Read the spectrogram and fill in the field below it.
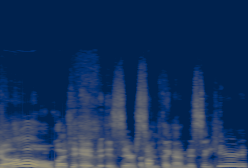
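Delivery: loud, high mock alarm; baffled reply. Husband replaying his answer to father-in-law, baffled. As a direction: burst out high on the first word.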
